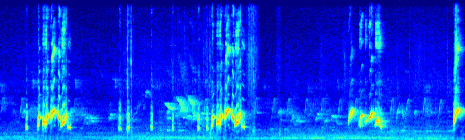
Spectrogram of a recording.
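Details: Red-whiskered bulbul singing in the morning, used as a lure bird for training others, with tight twisting double notes: three bright warbled phrases, about half a second each, rising and falling through a high range, separated by brief chirps and pauses.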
